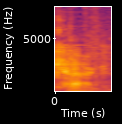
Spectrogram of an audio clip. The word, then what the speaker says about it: CAG: It it's pronounced kag.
